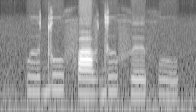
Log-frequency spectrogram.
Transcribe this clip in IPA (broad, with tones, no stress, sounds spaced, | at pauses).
p ɯ˨ d u˦ f ɑ˨ v d ɯ˦ f ø˨ f u˨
